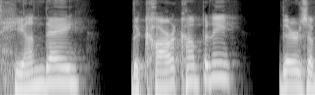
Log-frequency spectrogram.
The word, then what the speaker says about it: Hyundai: It's Hyundai, the car company.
